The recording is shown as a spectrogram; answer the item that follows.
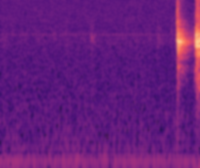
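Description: Room tone: a steady low electrical-sounding hum with faint hiss. A woman's voice starts up near the end.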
